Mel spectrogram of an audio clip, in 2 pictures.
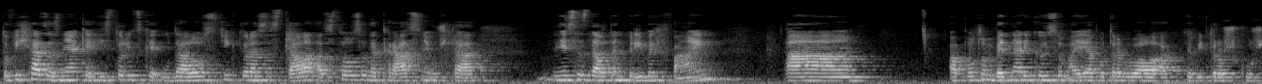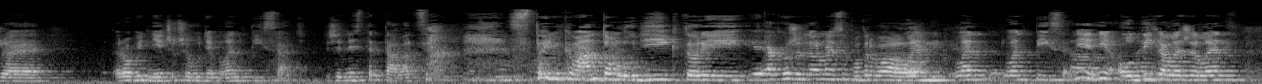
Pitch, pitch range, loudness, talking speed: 190 Hz, 175-210 Hz, -19 LUFS, 150 wpm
